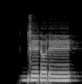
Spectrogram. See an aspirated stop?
no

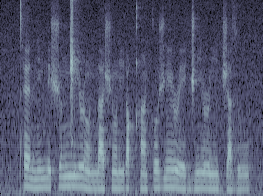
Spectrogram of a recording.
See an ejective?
no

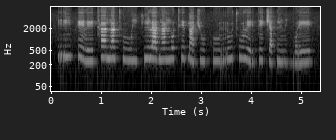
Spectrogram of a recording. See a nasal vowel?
yes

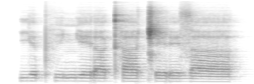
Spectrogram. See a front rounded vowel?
no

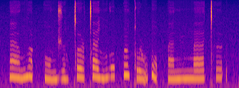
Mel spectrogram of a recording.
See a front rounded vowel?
yes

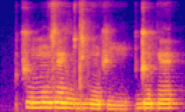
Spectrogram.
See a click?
no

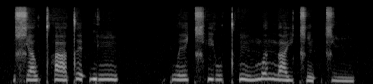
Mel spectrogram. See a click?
no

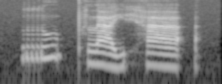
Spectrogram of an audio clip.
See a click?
no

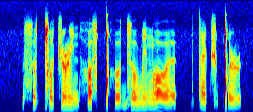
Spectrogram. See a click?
yes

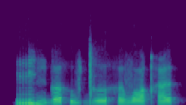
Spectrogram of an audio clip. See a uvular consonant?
yes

